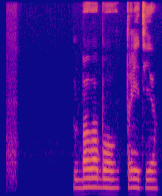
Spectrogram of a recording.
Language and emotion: Russian, neutral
